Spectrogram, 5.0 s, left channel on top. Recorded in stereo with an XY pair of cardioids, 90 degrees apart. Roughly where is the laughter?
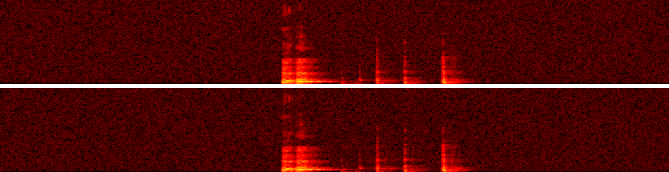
Ahead left.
